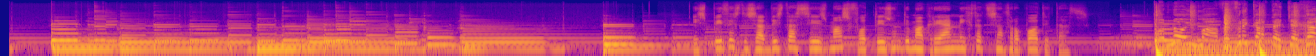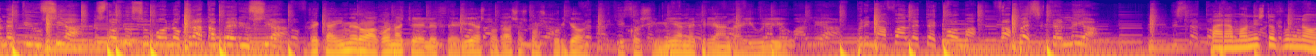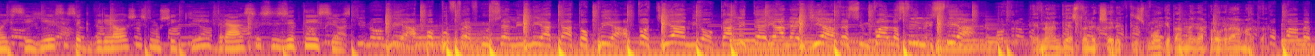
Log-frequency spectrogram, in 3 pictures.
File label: SPOT RADIO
